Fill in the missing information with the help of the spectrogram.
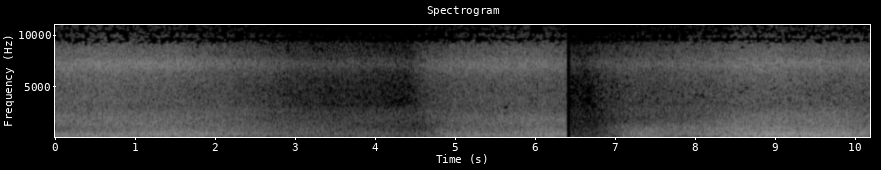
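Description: Sea waves breaking on a pebble beach, the surf swelling and falling back in slow surges. The sound drops off abruptly about six seconds in, then another wave builds.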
